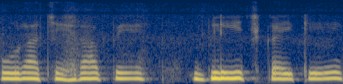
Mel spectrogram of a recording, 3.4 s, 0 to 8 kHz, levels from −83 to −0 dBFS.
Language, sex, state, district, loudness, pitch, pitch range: Bhojpuri, female, Uttar Pradesh, Ghazipur, -15 LUFS, 200 Hz, 195-205 Hz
